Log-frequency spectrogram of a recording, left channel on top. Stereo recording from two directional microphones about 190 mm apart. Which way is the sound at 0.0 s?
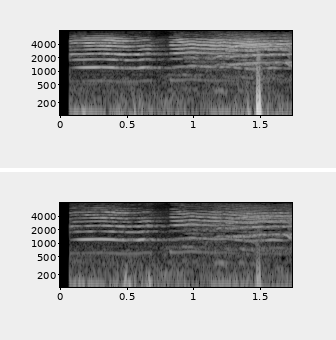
50° right (ahead or behind).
